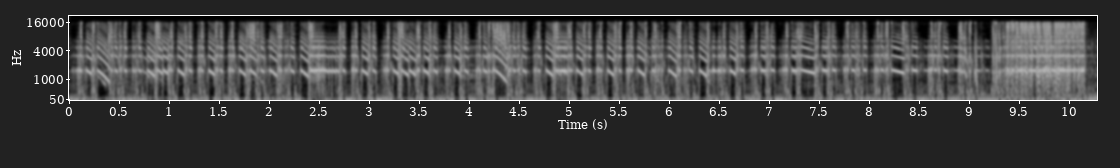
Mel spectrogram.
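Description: Eurorack modular synthesizer patch, heavily modulated by Mutable Instruments Stages and Marbles: a steady high tone under a dense run of quick, irregular downward pitch sweeps and clicks over a low rumble. About a second before the end the sweeps stop and the sound turns to a hiss.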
